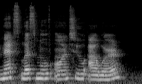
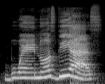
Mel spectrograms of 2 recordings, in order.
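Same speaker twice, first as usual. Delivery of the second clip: "Buenos dias" very slow and louder; slow model; 2 semitones higher, 6 dB louder, much slower than usual. Shown as a demonstration. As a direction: say "Buenos dias" slowly for repeating. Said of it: "write our first greeting".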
